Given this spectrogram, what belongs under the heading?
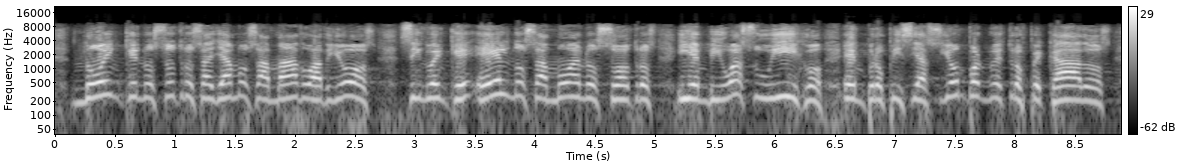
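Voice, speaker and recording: A man's voice: sits high, darkish tone. A man preaching a sermon as pastor, emphatic, repeating key lines and building to fervent exhortations. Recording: church hall with long reverb.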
